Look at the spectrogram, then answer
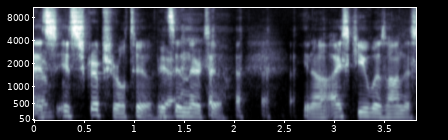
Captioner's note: laughing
